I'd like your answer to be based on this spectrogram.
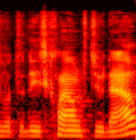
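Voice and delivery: ordinary talk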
